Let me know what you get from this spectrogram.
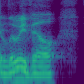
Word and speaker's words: Louisville: And actually, let me just back up a step because I say Louisville for folks who are not from Louisville. That's how you really pronounce it.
